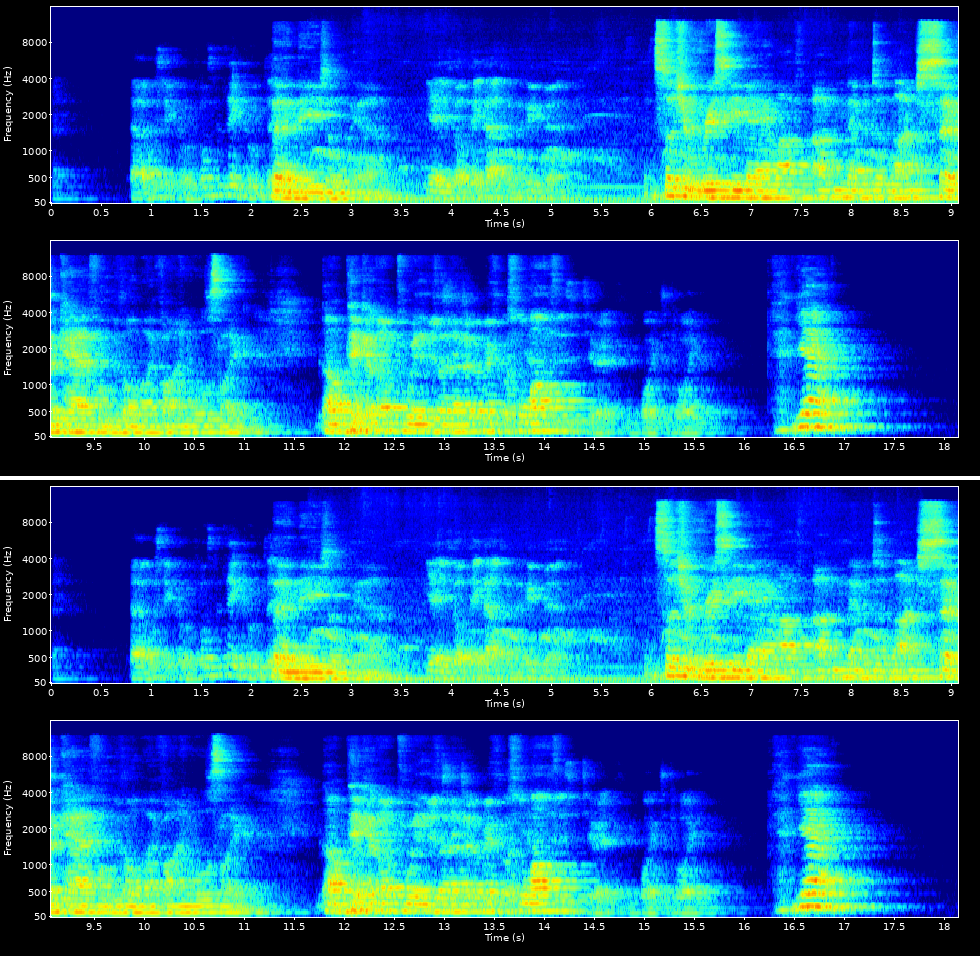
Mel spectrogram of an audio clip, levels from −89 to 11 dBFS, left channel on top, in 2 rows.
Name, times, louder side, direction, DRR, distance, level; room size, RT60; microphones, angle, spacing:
voice 1, 0.8-2.6 3.7-5.3 12.7-15.5, equal, 25° right, -9 dB, 1.2 m, -32 dB
voice 2, 2.2-3.3 6.0-11.0 11.3-11.5 11.8-13.5 13.7-14.1 16.3-16.9, left 1 dB, 80° left, -7 dB, 0.7 m, -20 dB
sound 1, 2.5-8.7, right 1 dB, 70° right, 0.8 m, -39 dB
3.8 x 2.2 x 3.4 m, 1.0 s
head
